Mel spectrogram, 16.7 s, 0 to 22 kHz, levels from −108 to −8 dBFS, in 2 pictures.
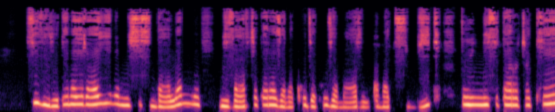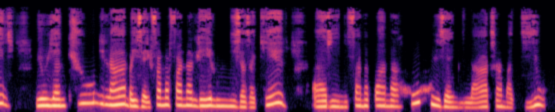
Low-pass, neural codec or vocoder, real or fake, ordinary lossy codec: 19.8 kHz; codec, 44.1 kHz, 7.8 kbps, Pupu-Codec; fake; MP3, 64 kbps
